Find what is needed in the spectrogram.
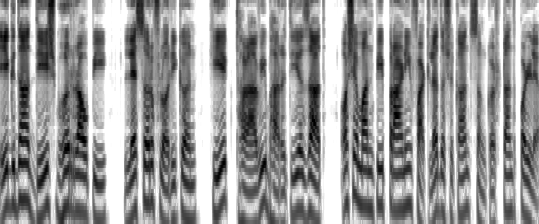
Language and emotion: Goan Konkani, neutral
